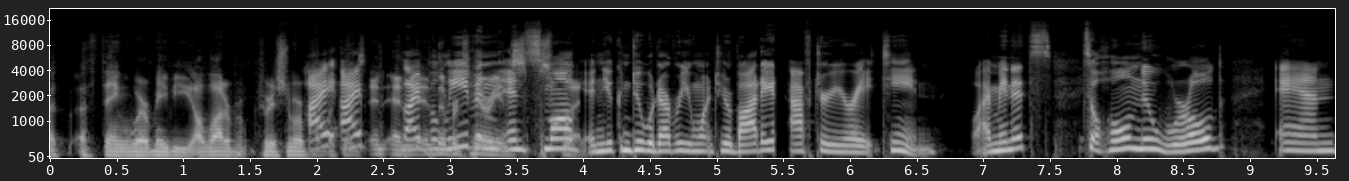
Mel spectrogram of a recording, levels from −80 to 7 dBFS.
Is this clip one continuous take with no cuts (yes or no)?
no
